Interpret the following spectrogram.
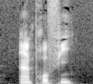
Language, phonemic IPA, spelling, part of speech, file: French, /pʁɔ.fi/, profit, noun, Fr-profit.ogg
- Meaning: profit, benefit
